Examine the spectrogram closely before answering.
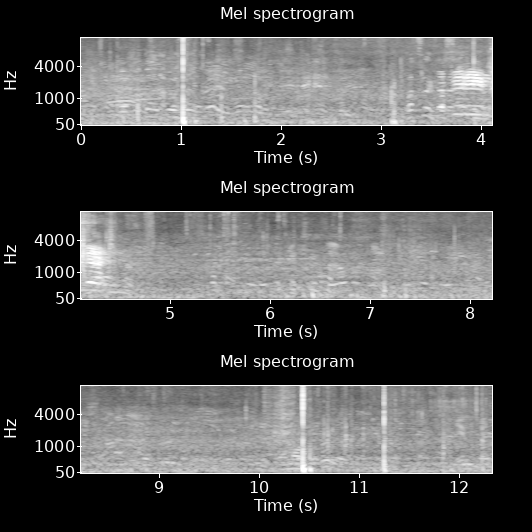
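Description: A football thuds off a boot.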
